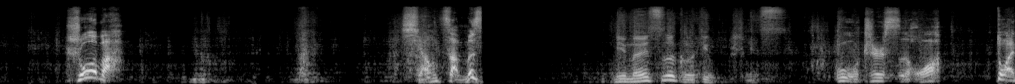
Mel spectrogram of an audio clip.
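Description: A man speaks tensely and close by.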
